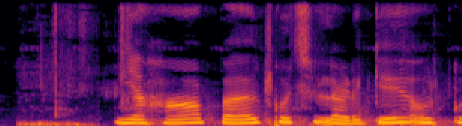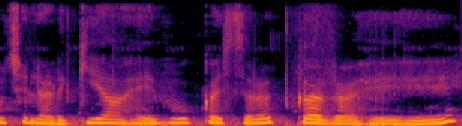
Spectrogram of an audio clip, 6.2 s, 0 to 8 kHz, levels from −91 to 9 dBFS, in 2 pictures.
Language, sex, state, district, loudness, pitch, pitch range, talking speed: Magahi, female, Bihar, Gaya, -16 LUFS, 235 Hz, 215-260 Hz, 125 wpm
